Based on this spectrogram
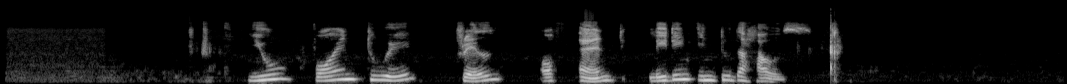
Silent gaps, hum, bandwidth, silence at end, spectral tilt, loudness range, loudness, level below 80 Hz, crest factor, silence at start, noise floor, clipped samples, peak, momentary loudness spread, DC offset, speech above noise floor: none; none; 9.8 kHz; 2.25 s; -5 dB/octave; 6 LU; -19 LUFS; -60 dBFS; 22 dB; 1.9 s; -65 dBFS; under 0.1%; 0 dBFS; 16 LU; under 0.1%; 46 dB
